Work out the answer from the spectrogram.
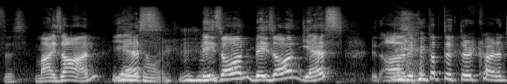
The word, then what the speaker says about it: Maison: last week dream catchers okay how do i pronounce this maizon yes maison maison yes they picked up the third crown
